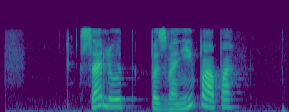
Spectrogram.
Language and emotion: Russian, positive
